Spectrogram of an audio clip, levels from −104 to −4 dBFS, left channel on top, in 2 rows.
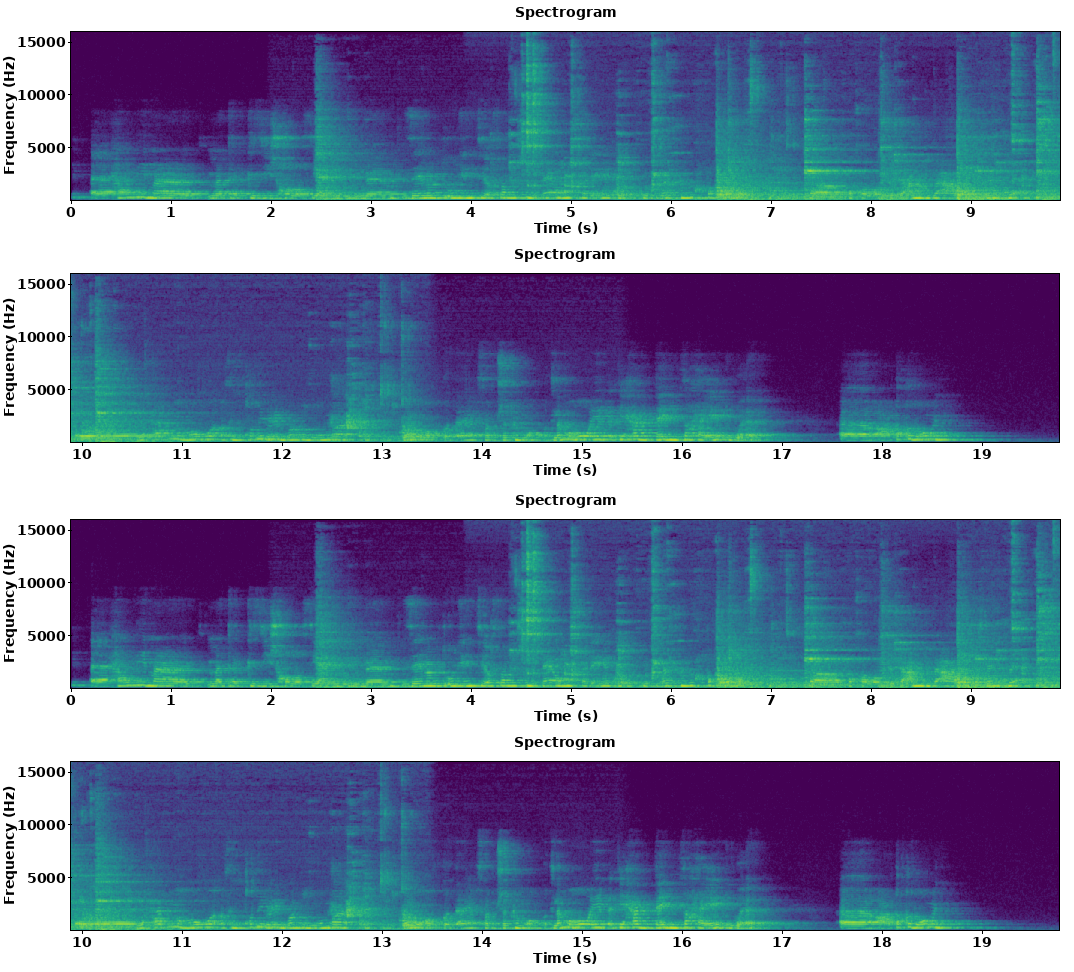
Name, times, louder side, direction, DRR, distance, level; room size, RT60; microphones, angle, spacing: voice 1, 0.2-6.7 7.3-9.5 9.9-12.7 13.0-16.7 17.6-18.6, right 2 dB, 35° right, -1 dB, 1.1 m, -24 dB
sound 1, 2.4-3.5 4.2-4.7 6.4-11.3, equal, 20° left, 2.1 m, -29 dB
sound 2, 4.4-7.3 7.6-7.9 9.1-13.5, right 1 dB, ahead, 4.5 m, -33 dB
22.5 x 7.6 x 2.6 m, 1.1 s
head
